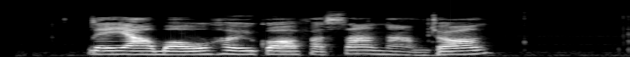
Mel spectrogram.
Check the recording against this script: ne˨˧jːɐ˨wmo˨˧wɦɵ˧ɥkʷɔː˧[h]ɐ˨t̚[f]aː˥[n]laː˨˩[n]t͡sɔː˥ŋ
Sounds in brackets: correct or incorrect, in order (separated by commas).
incorrect, incorrect, correct, incorrect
